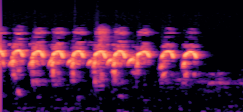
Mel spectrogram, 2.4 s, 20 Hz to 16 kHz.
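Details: Estonian osprey on 23 August utters a short flurry of squeaky whistled chips, crowded at first, then slowing into a few separated notes before stopping.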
